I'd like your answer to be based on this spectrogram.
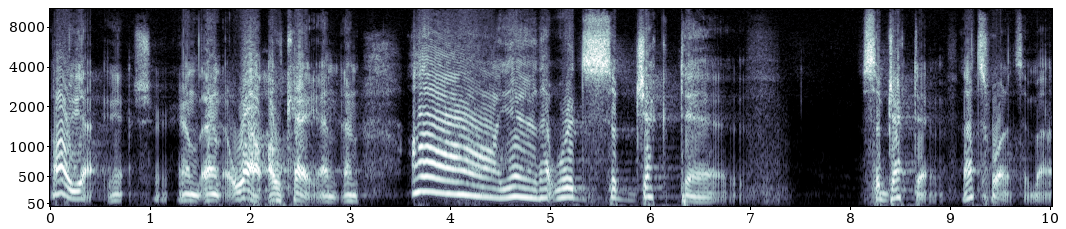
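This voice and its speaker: Speaking at a very slow pace, a man with a fairly high pitch makes very wide pitch swings. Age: 30s. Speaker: filmmaker. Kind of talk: audience Q&A. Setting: museum talk with audience. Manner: halting, many repetitions.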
